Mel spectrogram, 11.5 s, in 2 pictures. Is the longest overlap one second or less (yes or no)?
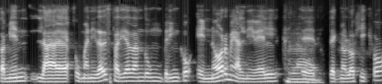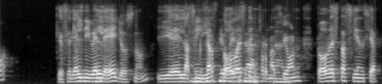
no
